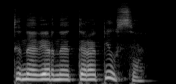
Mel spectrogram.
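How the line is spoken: Dry. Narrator (Russian): Сухо проговорила

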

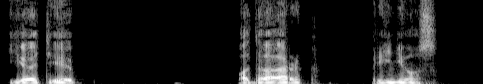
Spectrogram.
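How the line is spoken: Quiet, dry-mouthed. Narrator (Russian): Он с трудом разжал сразу пересохшие губы, тихо произнес

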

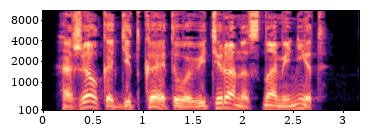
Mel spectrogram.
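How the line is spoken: Mumbling with full mouth. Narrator (Russian): с набитым ртом пробурчал Пригожня

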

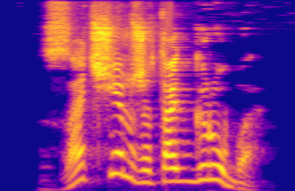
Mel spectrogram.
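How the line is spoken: Quiet. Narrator (Russian): тихо сказала

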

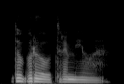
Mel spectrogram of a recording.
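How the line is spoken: Whispered. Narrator (Russian): шепнул

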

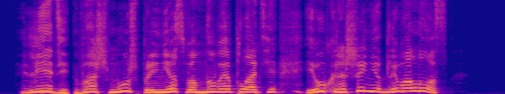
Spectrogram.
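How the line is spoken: Joyful chirping. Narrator (Russian): Радостно прощебетала она

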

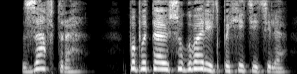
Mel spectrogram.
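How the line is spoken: Fervent exclamation, daughter. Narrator (Russian): жаром воскликнула дочка

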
